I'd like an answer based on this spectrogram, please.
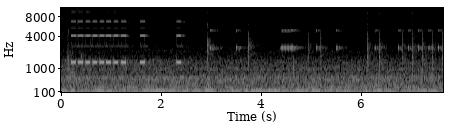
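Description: Electronic beeps from rework bench equipment as its settings are keyed in. A quick run of short mid-pitched beeps comes first, then two single ones, and from about three seconds in, higher beeps in irregular groups. A low steady mains hum runs underneath.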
